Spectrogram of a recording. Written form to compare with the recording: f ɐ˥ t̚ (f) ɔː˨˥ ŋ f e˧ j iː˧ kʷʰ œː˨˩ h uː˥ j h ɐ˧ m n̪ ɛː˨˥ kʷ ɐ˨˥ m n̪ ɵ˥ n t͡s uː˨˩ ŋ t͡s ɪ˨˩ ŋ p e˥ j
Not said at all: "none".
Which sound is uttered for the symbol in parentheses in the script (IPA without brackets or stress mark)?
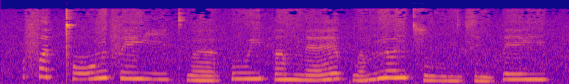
pʰ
